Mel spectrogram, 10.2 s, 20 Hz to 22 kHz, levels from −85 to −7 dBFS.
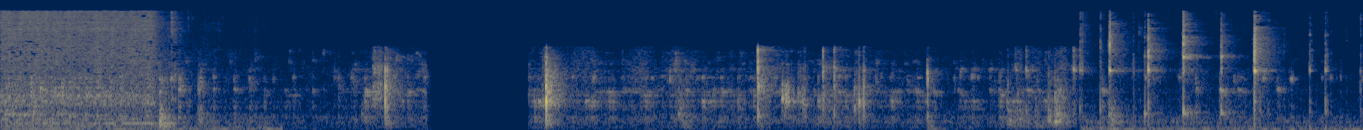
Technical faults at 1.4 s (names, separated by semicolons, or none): none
